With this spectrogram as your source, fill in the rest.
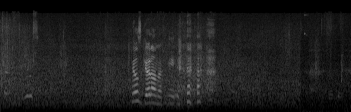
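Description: Waves wash gently against a rocky shore.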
